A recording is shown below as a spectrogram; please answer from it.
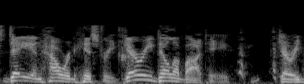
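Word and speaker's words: Dell'Abate: Also this day in Howard history, Gary Deabati, Gary Delabate, as he used to pronounce his name, hired a show producer on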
